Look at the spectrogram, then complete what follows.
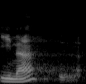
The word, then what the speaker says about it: Ina: We will take the Q&A, and my esteemed colleague, Honorable Ina, I want to pronounce it Aina, but it's Ina, who will then do a small recap before we break for lunch.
